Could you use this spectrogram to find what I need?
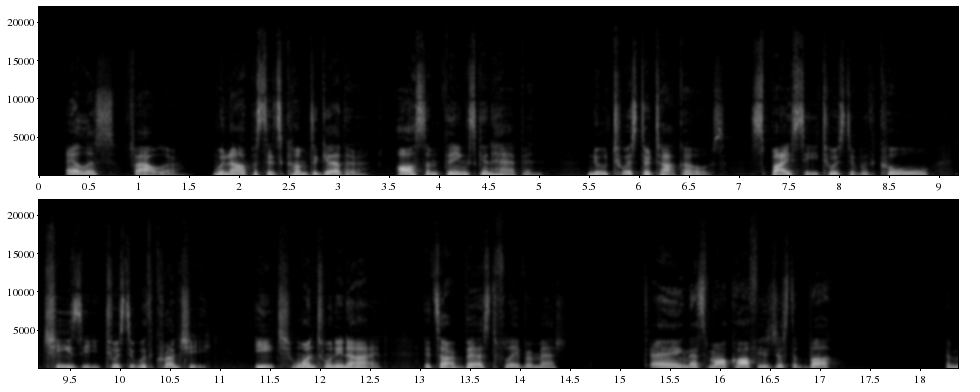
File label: VO commercial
